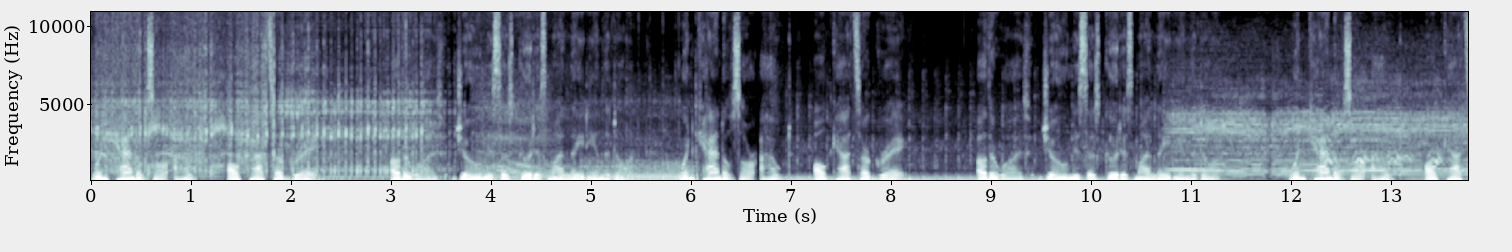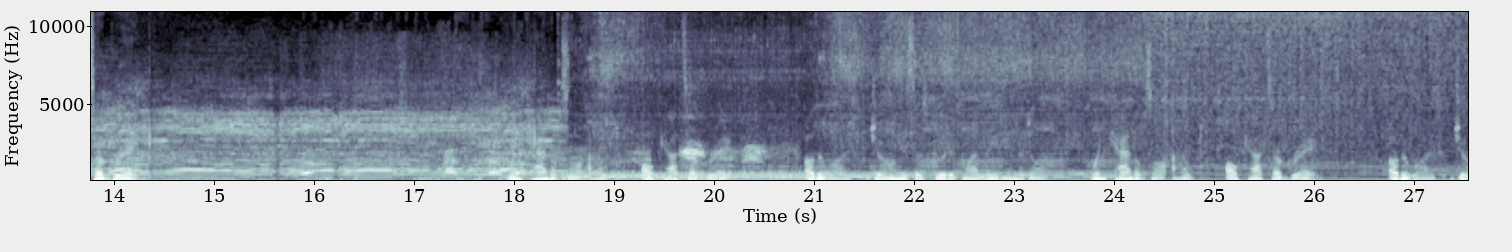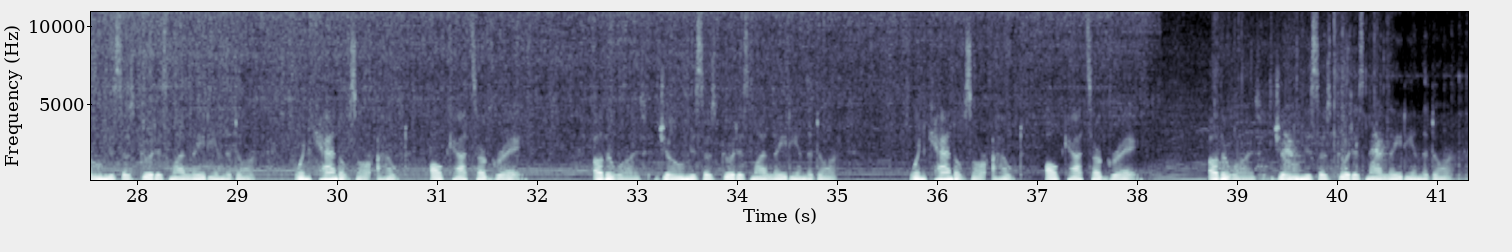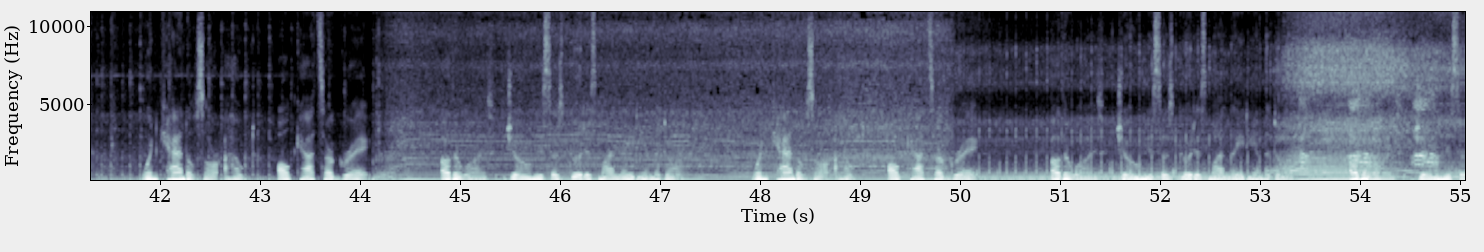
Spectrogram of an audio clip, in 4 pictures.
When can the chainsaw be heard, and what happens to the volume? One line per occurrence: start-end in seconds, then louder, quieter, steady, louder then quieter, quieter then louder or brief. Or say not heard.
0.0-55.0 quieter then louder.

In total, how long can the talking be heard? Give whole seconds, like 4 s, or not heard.
49 s.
